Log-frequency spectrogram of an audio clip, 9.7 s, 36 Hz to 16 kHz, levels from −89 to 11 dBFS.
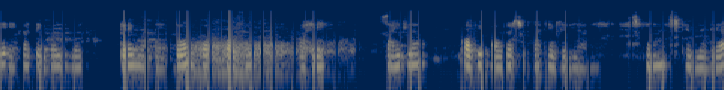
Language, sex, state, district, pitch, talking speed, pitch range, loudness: Marathi, female, Maharashtra, Solapur, 190 Hz, 120 wpm, 180-200 Hz, -34 LUFS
